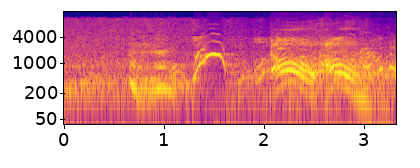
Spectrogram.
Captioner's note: woman screams; sea lion roars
